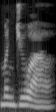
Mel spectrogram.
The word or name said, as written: menjual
